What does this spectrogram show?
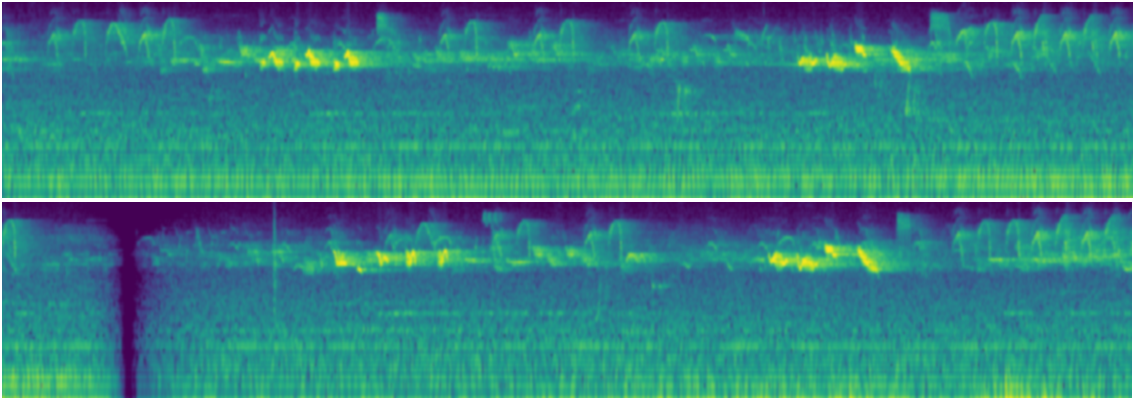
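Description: Many small birds chirping and twittering, with louder bursts of rapid chirps every few seconds over a faint steady hum. The sound drops out briefly about halfway through.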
